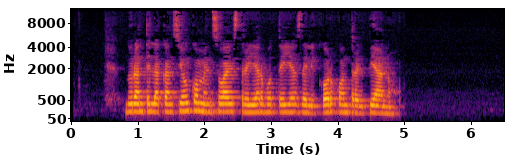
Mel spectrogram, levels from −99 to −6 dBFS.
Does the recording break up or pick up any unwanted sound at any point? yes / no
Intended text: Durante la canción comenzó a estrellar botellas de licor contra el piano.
no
